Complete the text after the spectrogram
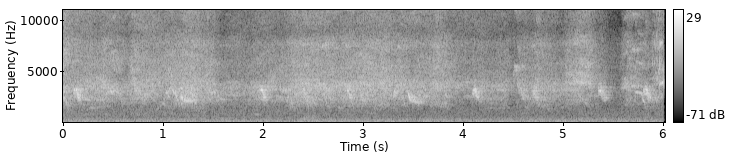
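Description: Indian squirrel giving sharp, high chips, roughly one or two each second, over a steady low rumble of background noise.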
